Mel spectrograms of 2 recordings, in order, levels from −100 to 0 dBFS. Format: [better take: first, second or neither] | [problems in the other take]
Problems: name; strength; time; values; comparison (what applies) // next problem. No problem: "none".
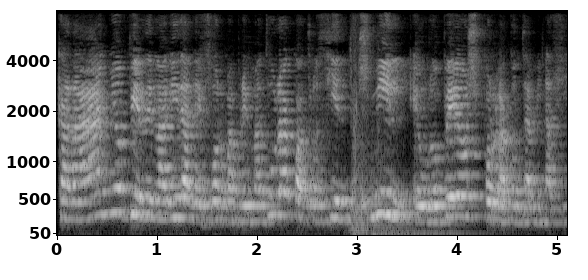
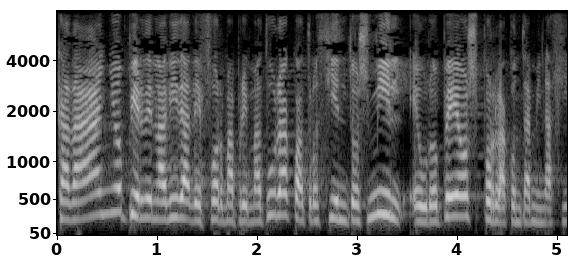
second | noise reduction (neural separator model SepFormer DNS4)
